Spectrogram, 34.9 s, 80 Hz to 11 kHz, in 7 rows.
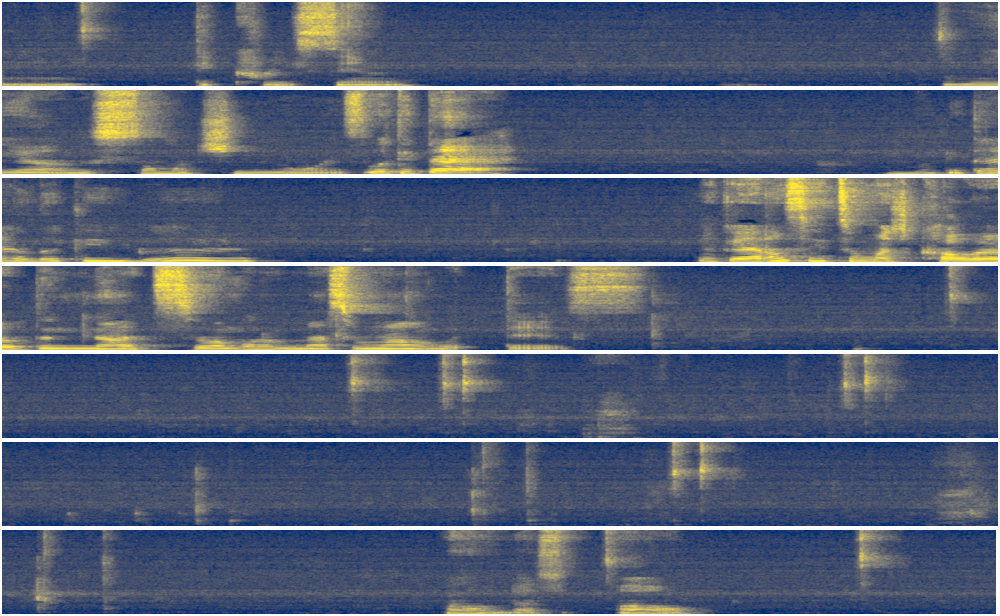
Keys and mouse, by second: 22.3-24.2 middle drag, 24.2 ctrl+shift+click, 24.2-28.3 ctrl+shift+middle drag, 28.3 ctrl+shift+click, 28.4-32.9 ctrl+shift+middle drag, 32.9-34.8 drag.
